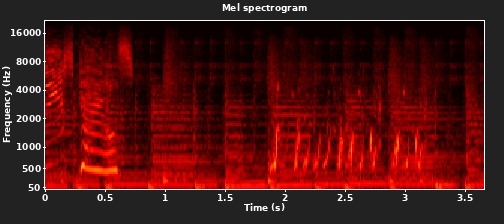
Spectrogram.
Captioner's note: water burbling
